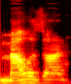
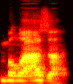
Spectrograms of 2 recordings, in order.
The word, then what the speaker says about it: Malazan: we i was called we were calling it malazan he calls it melaza yeah malazan yeah yeah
